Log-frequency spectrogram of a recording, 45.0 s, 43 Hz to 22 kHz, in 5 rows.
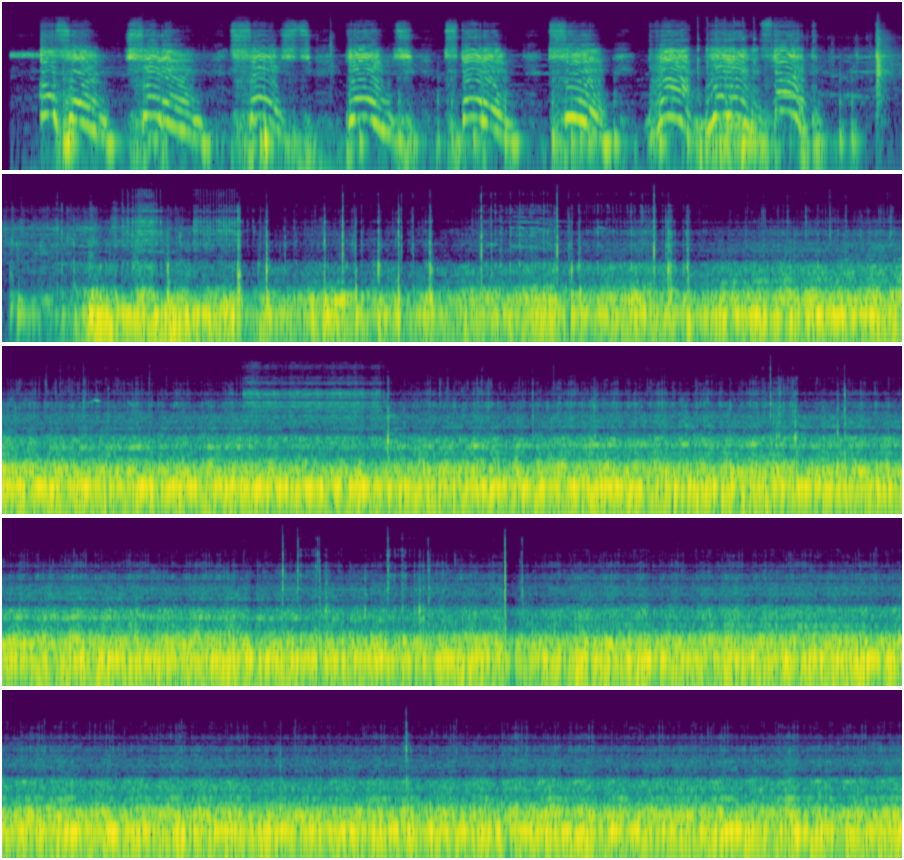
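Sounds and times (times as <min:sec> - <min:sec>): wind and tyre rumble: 0:00.7 - 0:45.0
bike clicks and knocks: 0:08.1 - 0:19.8, 0:20.4 - 0:43.4.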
